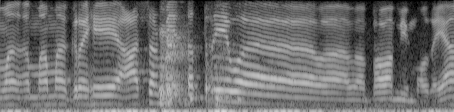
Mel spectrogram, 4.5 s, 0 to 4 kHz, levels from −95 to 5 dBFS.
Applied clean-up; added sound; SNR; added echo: none; Cough; 2 dB; none.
